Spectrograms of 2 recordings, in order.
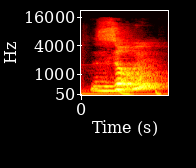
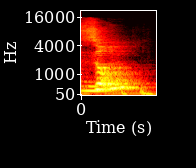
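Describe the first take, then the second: First: The pitch breaks and rises within the word. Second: The same.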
